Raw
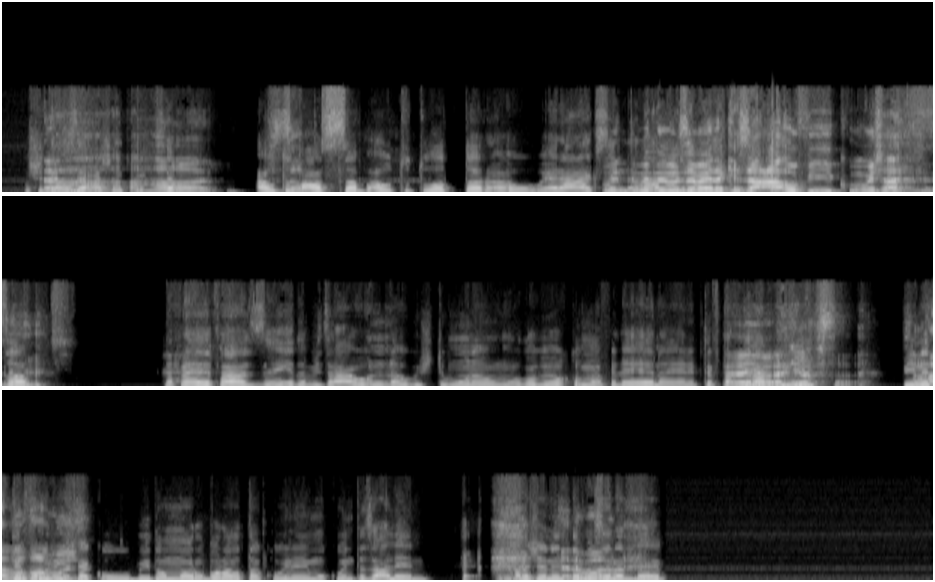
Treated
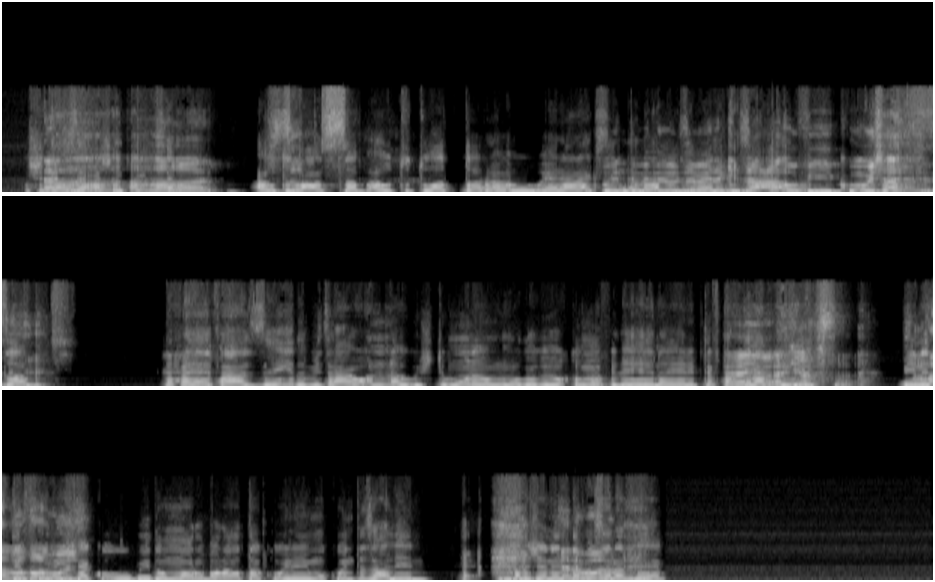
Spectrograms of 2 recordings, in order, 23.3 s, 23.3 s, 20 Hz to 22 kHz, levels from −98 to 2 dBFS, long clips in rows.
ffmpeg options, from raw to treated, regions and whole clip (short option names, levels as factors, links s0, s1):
-filter_complex "[0:a]asettb=1/sr,asplit=3[s0][s1][s2];[s0]atrim=end=3.904[s3];[s1]atrim=start=3.9:end=7.09,asetpts=PTS-STARTPTS,afade=t=in:d=0.004:c=qsin,afade=t=out:st=3.186:d=0.004:c=qsin,bass=f=250:g=15,treble=f=4000:g=-8,acompressor=threshold=0.0501:ratio=12:attack=3.2:release=140:knee=1:detection=peak,bandreject=f=187.4:t=h:w=4,bandreject=f=374.8:t=h:w=4,bandreject=f=562.2:t=h:w=4[s4];[s2]atrim=start=7.086[s5];[s3][s4]acrossfade=d=0.004:c1=hsin:c2=qsin[s6];[s6][s5]acrossfade=d=0.004:c1=qsin:c2=hsin,superequalizer=6b=2.82:7b=0.282:9b=3.55:13b=2,acrossover=split=180|3000[s7][s8][s9];[s8]acompressor=threshold=0.0398:ratio=6[s10];[s7][s10][s9]amix=inputs=3:normalize=0"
